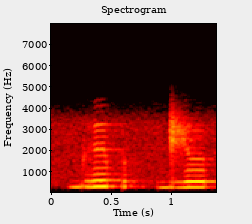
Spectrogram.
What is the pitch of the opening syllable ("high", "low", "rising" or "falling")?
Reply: high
